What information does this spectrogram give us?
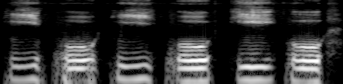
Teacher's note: So the tongue going from front to back, as you say he, who, he, who, he, who. And the lips are also rounded in who but not in he. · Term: front and back vowels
